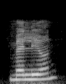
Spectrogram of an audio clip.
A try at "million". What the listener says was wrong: So million. That is I. Million. I'm hearing million. I want to hear that I sound. Million.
